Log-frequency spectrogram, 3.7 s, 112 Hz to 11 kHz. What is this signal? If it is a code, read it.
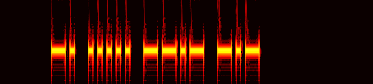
Morse code, heard as a keyed tone, about 25 wpm, 700 Hz. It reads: N5QK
